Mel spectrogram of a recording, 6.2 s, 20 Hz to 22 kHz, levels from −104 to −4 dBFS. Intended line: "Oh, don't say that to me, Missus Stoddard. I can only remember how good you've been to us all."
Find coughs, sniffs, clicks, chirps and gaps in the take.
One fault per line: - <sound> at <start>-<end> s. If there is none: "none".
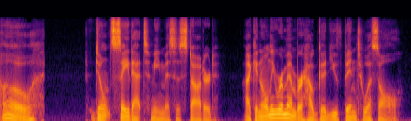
none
